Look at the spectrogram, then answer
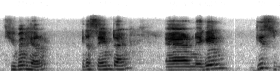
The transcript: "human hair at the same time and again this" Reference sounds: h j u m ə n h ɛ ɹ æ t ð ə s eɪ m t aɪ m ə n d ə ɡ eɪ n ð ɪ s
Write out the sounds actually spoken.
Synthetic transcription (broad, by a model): h j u m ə n h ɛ l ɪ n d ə s eɪ m t aɪ m ə n d ə ɡ eɪ n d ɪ s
